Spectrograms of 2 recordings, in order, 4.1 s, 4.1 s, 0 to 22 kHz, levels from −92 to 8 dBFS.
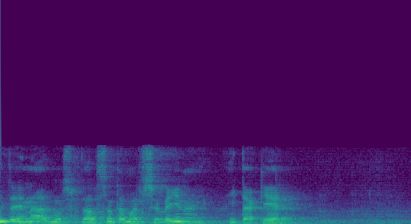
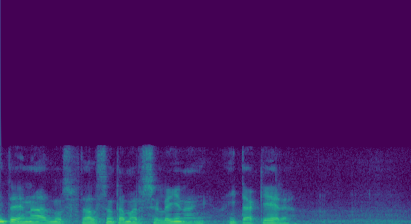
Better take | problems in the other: second | room echo; dies away in 1 s

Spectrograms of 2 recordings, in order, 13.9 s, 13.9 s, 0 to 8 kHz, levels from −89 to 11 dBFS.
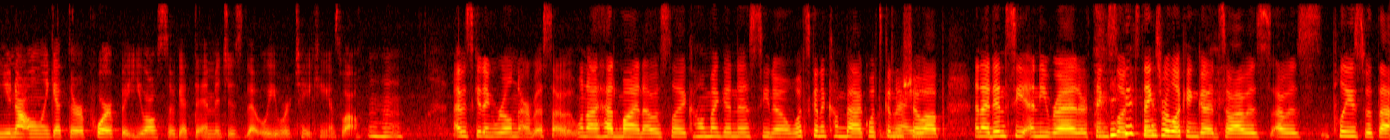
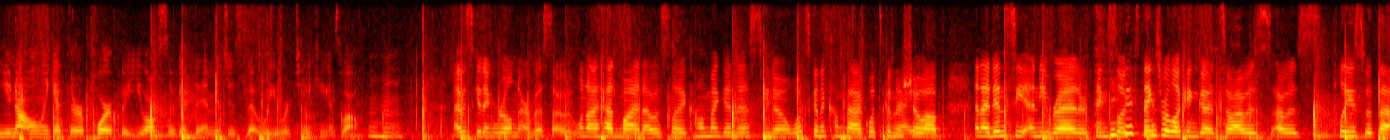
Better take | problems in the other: first | background sound (Run); 7 dB below the speech

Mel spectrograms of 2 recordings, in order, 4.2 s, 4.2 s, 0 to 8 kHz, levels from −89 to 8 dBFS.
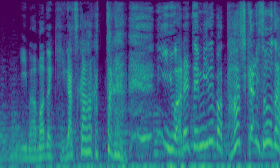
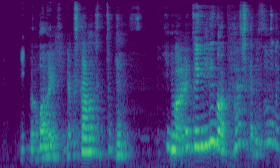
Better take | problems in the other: first | noise reduction (neural mask model DeepFilterNet 3)

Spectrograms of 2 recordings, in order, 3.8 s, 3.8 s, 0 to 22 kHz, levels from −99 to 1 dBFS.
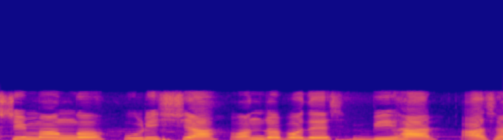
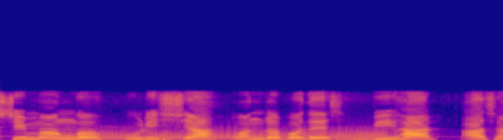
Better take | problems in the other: first | background sound (Brass instrument); 13 dB below the speech

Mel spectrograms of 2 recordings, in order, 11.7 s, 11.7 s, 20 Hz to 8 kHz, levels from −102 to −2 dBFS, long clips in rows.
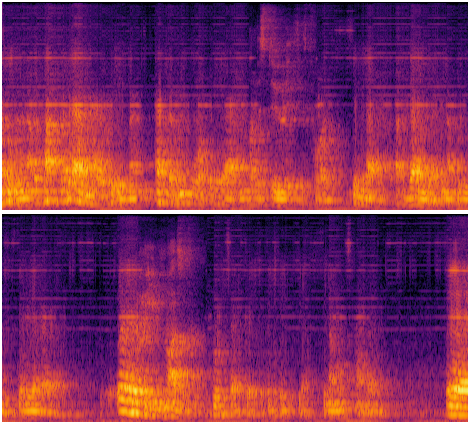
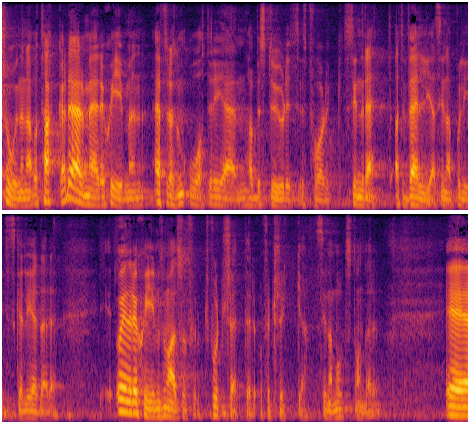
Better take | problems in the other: second | noise reduction (neural separator model SepFormer DNS4)

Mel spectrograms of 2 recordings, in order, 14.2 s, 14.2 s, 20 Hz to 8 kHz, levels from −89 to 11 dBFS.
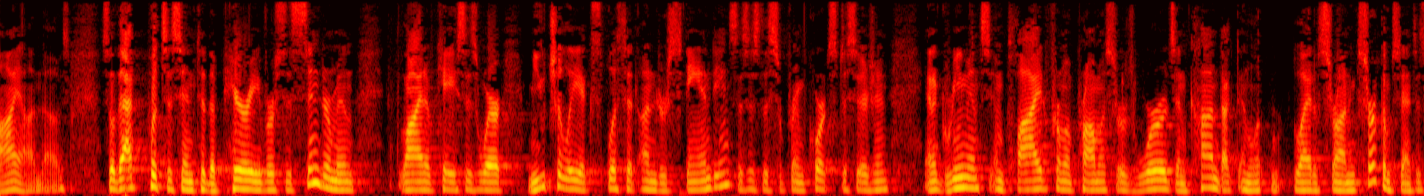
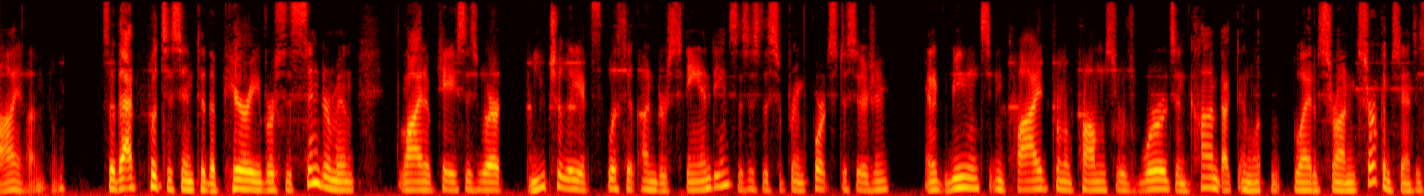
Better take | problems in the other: first | noise reduction (neural diffusion model UNIVERSE++)

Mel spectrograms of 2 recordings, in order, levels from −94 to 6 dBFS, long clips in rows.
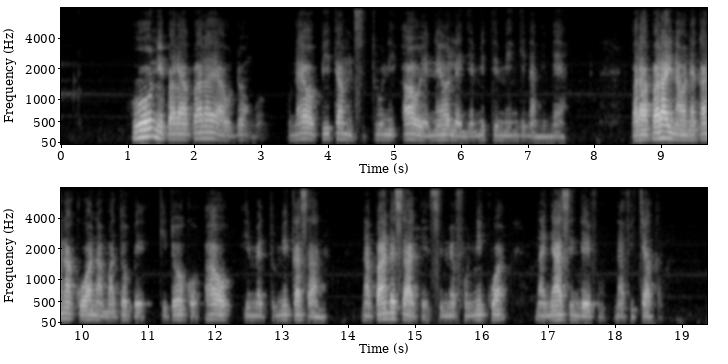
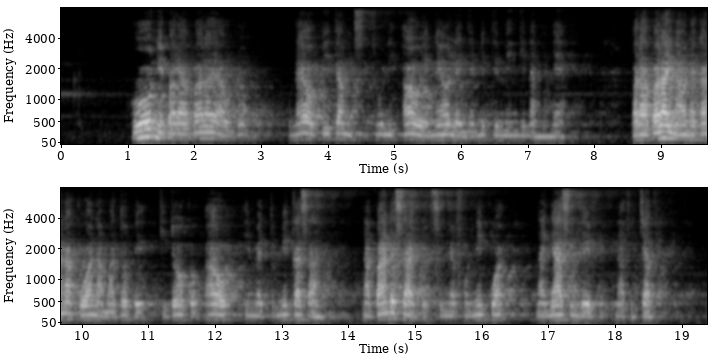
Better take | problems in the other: first | room echo; dies away in 1.4 s

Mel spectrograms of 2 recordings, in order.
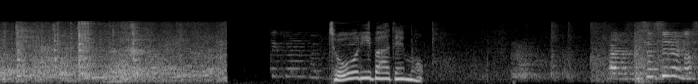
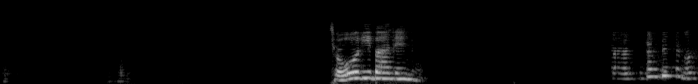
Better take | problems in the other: first | noise reduction (neural mask model DeepFilterNet 3)

